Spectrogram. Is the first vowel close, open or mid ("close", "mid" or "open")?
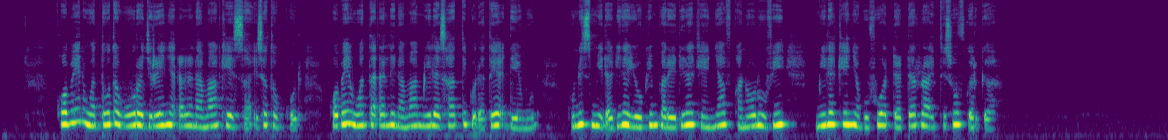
mid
